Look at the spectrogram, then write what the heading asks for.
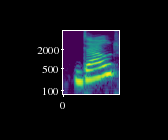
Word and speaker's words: doubt: डाउट में वी डोंट pronounce B.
